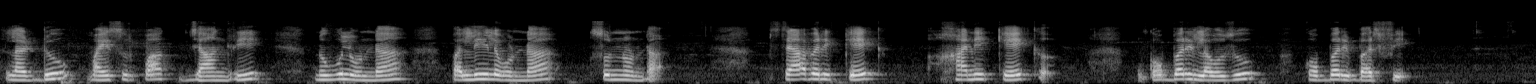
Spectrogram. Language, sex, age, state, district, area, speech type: Telugu, female, 45-60, Andhra Pradesh, Chittoor, rural, spontaneous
